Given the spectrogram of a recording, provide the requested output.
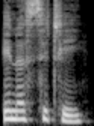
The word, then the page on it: inner city: British English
